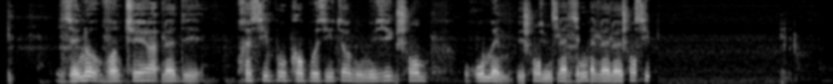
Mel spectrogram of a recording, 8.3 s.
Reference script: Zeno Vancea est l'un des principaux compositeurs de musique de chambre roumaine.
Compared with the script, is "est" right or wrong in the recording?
wrong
